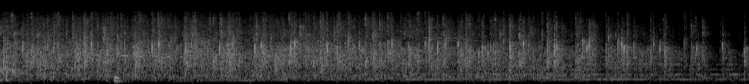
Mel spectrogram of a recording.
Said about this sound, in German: Hey, gebt unserem Worship-Team dann nochmal einen Applaus.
